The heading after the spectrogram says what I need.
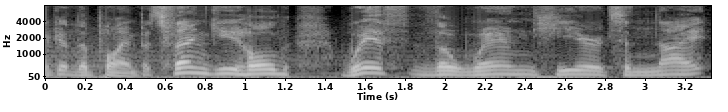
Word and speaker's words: Giehold: I'm adding an L when I shouldn't be. I know it's Giehold. That just blends together, but we think we all get the point. But Sven Giehold with the win here tonight.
